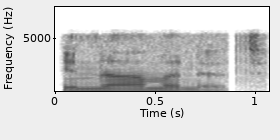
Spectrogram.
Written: innominate

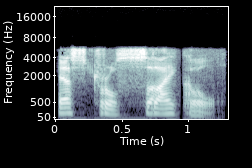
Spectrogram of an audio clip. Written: estral cycle

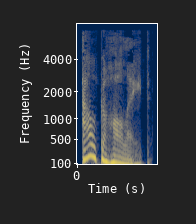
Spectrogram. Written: alcoholate

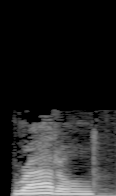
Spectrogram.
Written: raddled

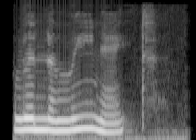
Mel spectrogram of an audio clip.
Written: linolenate

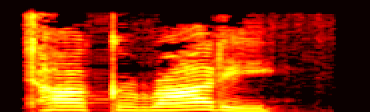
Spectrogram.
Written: takoradi

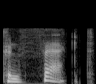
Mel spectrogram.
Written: confect

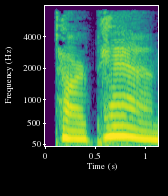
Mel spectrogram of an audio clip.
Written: tarpan

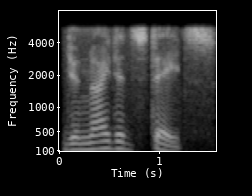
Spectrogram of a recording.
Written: United States

